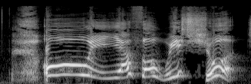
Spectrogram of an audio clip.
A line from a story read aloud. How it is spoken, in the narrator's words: she screeched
